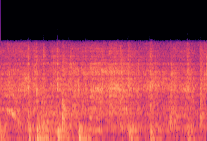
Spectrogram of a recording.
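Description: A mallet pounding nuts on a kitchen counter: a run of about seven or eight irregular, sharp knocks.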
